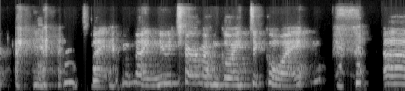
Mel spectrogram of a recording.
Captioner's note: laughter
